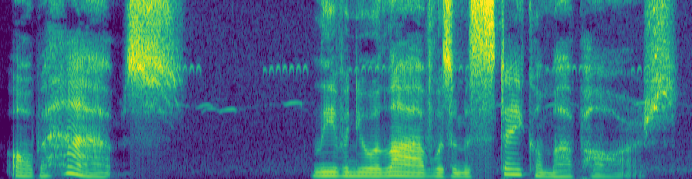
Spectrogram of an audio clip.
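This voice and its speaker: A woman playing a mysterious, wary and teasing female vampire biker with a Southern US accent, in an intimate ASMR roleplay with breathy whispers. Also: expressive, a little mellow, exaggerated voice. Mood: guarded, probing. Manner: slow, low, teasing, lapsing into breathy whispers. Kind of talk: ASMR roleplay, scripted character acting.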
